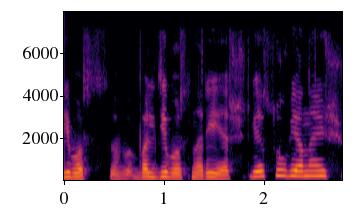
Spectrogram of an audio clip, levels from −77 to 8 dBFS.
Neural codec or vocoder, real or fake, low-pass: none; real; 7.2 kHz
